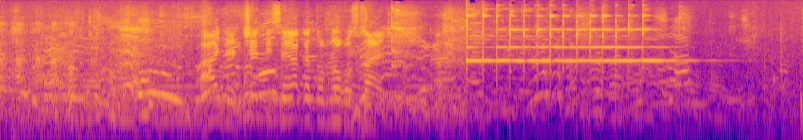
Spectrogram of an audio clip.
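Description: A crowd of men talks and laughs at once.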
